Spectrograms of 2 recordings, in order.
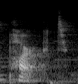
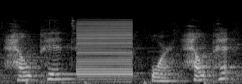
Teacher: we must be careful not to pronounce that extra ed as an extra syllable. There's no id sound. It's simply T, okay? A T sound.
